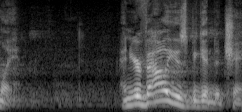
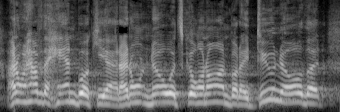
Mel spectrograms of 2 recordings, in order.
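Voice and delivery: raised, insistent retold defence; loud protest; 6 semitones higher, 6 dB louder than usual. New believer explaining himself to his friend, loud retold protest. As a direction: plead your case louder and higher.

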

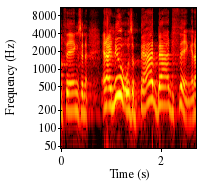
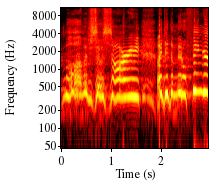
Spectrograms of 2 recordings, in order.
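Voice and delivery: crying confession; 10 semitones higher, 7 dB louder than usual. Retold or imitated. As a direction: sob it out to mom all at once. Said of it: "and I just cried".

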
